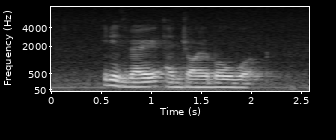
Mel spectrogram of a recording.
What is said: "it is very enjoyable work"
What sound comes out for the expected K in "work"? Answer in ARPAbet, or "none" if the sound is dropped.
K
